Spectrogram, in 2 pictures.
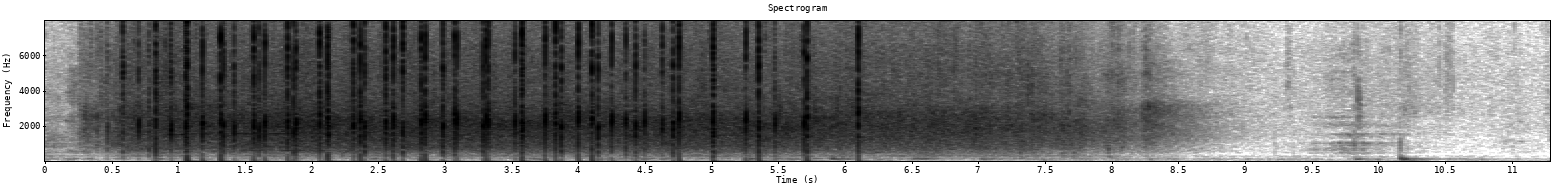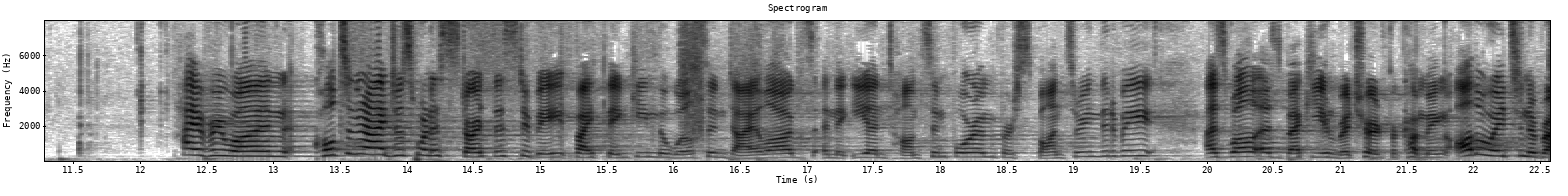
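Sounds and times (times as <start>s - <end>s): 
audience applause welcoming a university speaker to a debate: 0.0s - 8.6s
speech: 12.5s - 22.5s.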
